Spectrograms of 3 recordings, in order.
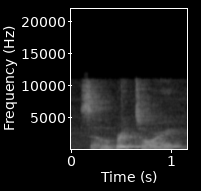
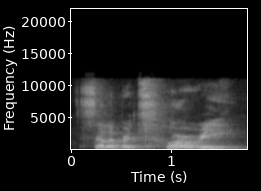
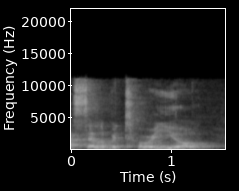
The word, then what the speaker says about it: celebratory: Celebratory. Celebratory, not celebratorio. Yeah, that's not a word. So I added on an extra syllable.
